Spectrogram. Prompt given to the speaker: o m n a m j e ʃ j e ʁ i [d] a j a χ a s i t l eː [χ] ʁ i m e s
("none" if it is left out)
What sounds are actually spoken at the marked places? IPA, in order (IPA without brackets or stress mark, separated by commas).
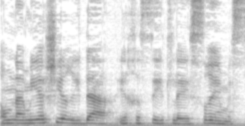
d, s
